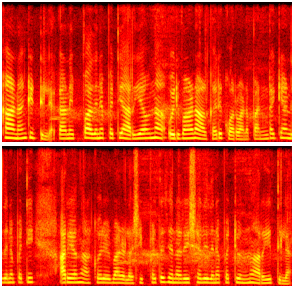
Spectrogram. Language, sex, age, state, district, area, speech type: Malayalam, female, 18-30, Kerala, Thiruvananthapuram, rural, spontaneous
